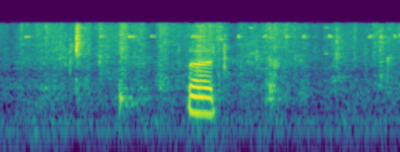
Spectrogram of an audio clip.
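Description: Radiation counter clicking faintly and irregularly at a low count rate.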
